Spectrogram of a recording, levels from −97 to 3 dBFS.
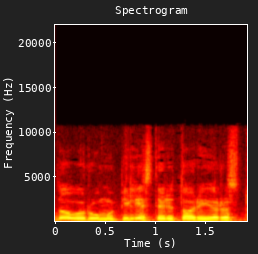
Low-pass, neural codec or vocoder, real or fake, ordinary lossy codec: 10.8 kHz; none; real; AAC, 48 kbps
